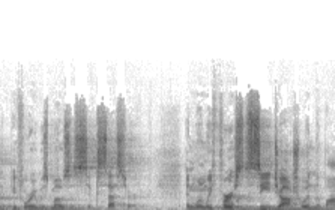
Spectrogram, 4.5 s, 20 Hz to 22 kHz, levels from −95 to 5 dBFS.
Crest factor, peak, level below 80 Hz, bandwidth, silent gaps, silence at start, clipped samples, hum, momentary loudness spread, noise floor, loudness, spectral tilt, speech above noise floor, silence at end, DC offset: 22 dB; -12 dBFS; -84 dBFS; 16 kHz; none; 0 s; under 0.1%; none; 15 LU; -54 dBFS; -31 LUFS; -1.5 dB/octave; 20 dB; 0 s; under 0.1%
